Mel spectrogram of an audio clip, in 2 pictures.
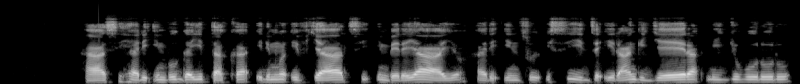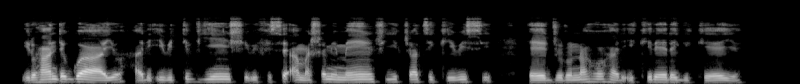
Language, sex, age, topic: Rundi, male, 36-49, education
